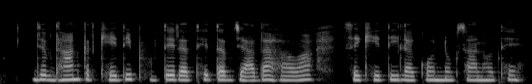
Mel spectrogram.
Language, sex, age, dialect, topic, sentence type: Chhattisgarhi, female, 18-24, Northern/Bhandar, agriculture, question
